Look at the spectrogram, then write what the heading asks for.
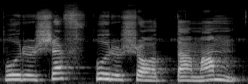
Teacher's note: അവിടെ വിസർഗം കഴിഞ്ഞിട്ട് പ വന്നാൽ ഫ വരും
